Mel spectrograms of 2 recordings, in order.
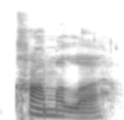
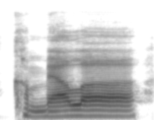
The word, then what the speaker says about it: Kamala: VP comma Harris and it's very important that we all say her name right because these yahoos out here purposely say her name other ways I don't even what camela Camala come you know just purposely mispronouncing her name but it was I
